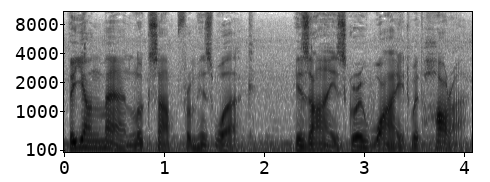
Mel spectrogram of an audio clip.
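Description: A man's voice: on the low side, animated, measured pace. A man narrating an audio drama from a script in a solemn, dramatic storytelling manner. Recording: loud music and effects behind.

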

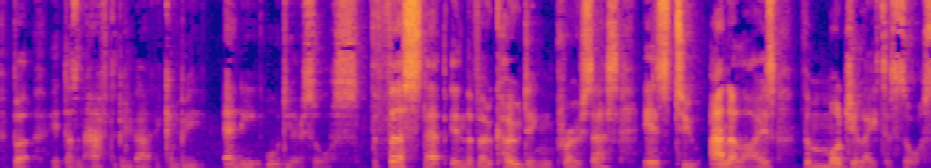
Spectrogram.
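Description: A young man presenting an informal explainer to camera in a chatty, wry, animated way, with a husky voice. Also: medium pitch. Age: young adult. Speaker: museum video presenter. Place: indoor museum rooms full of synthesizers.

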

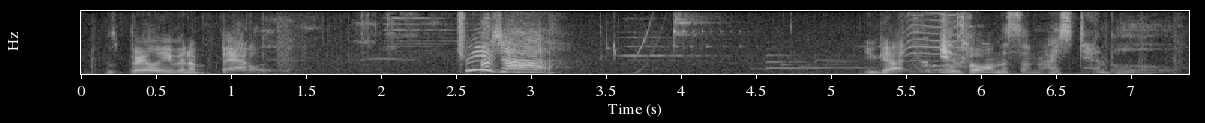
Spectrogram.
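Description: A man's voice: on the high side, wildly swooping pitch, a little slow, long pauses. Encouraging man commentating over game music. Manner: encouraging, coaching. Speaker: dad co-hosting a Let's Play. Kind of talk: casual gameplay commentary. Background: loud video game music.

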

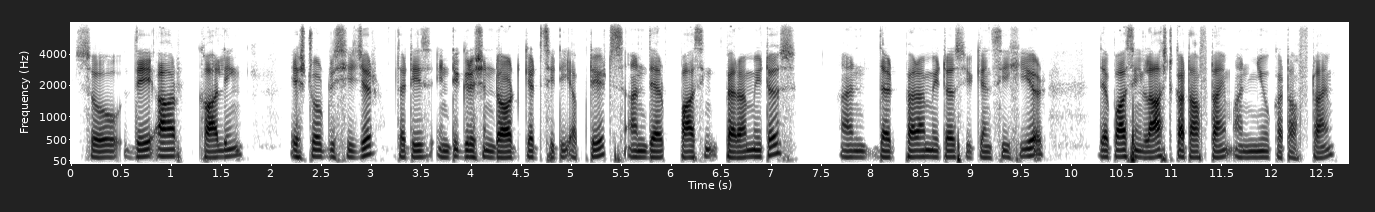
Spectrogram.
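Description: A man's voice: mid-range voice, steady tone, moderate pace, fairly bright tone. A man in a middle register talks through a screen-recorded tutorial one step at a time, often stopping on "uh" and "um". The sound is dry and a little dull, like a home desk mic with no room echo. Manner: explains step by step with frequent fillers and restarts. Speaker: instructor.

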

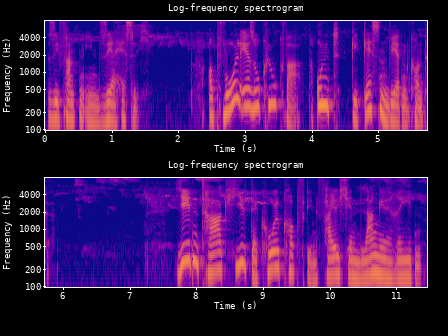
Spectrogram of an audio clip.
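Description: A woman's voice: deep voice, big pitch swings, takes it slowly, darkish tone. A woman narrator reading a scripted storybook fable for children.

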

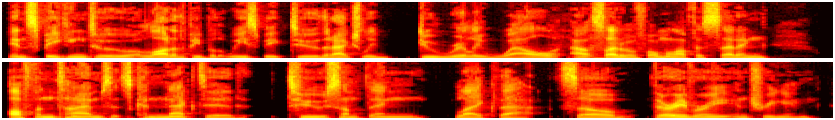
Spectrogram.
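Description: A middle-aged British man with a British accent softened by years in the US, hosting a podcast interview from his home office in a measured, thoughtful way over a headset. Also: on the low side, no echo, clean studio sound. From United Kingdom. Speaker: podcast host. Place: home office with bookshelves, video call.

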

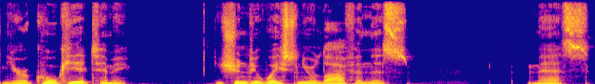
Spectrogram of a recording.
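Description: A man playing a rough but soft-hearted drug dealer in an audio drama, talking casually and swearing. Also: medium pitch, animated, slow pace, no echo, studio quality, exaggerated voice. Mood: warm, awkward. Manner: casual, foul-mouthed.

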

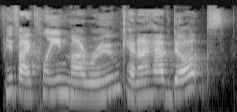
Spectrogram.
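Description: A woman voicing an eager, scheming six-year-old boy with a pleading, excitable manner in a children's storybook. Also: high voice, unhurried.

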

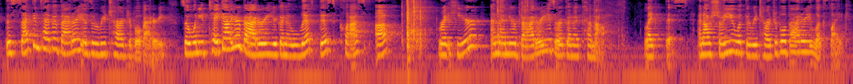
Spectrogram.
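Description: Woman, thirties, fairly high voice, noticeable vocal fry, casual instructional delivery, simple repeated steps, home product demo. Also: moderate pace. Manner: instructional, repetitive, simple explanations. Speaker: product reviewer. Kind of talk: casual product demonstration, step by step. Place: indoors, open kitchen and dining room at home.

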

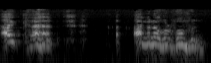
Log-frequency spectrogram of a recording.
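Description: High-voiced, frightened old woman, radio thriller. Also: lively intonation, slow pace, darkish tone, slightly rough, muffled recording, heavily acted. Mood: desperate. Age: older. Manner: pleading, placating, anxious. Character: frightened, pleading old woman held captive at home. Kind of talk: 1940s-50s radio thriller acting. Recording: noisy old-time radio recording.

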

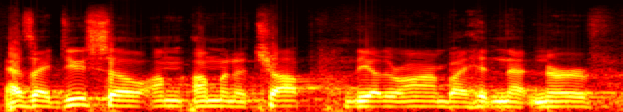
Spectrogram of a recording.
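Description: A man's voice: medium pitch, level tone, fast, darkish tone, slight background noise. A man in his thirties giving a live football technique clinic, explaining each move as he demonstrates it in a hotel meeting room. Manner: explanatory, walks through moves while demonstrating.

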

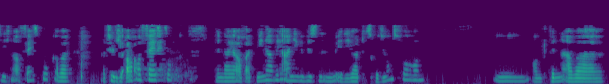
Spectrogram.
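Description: A woman's voice: lowish voice, husky, no room sound. A woman from Hamburg introducing herself as an activist in casual, hesitant talk full of fillers, recorded over an online voice chat. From Hamburg, Germany. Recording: dull, muffled online voice chat.

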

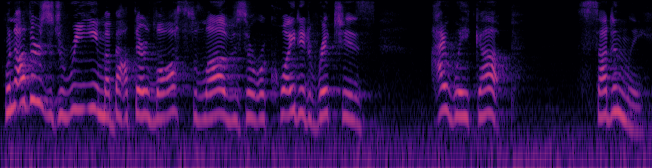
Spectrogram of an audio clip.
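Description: A young woman performing spoken-word poetry on stage with dramatic, deliberate phrasing. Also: sits high. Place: indoor stage in front of a curtain.

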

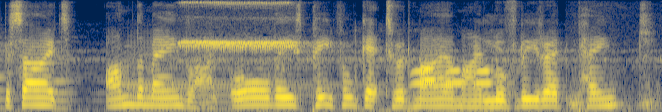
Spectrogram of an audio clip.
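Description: Storybook casting: a boastful engine with a lifted, loud, sniffy delivery, put on by a male narrator. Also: high voice, fairly even intonation, normal speed, over loud music, pitched above the performer's own voice, close to an everyday voice. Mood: sneering. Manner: haughty and scornful. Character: vain proud male red engine.

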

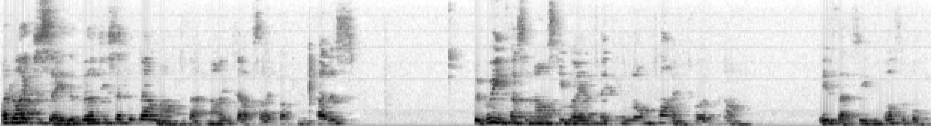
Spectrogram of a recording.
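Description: Woman acting a mellow, wistful female narrator, echoey. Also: medium pitch, moderate pace, lightly acted. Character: wistful woman narrator remembering a troubled young love. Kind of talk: scripted narration. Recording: dull, echoey, distant microphone.

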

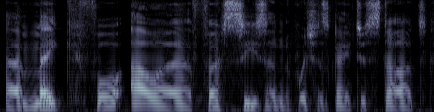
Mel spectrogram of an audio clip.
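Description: A man's voice: sits low, slow pace, warm tone, clean tone, dry recording, studio quality. A man co-hosting a podcast, giving a casual introduction. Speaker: podcast co-host and sound designer.

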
